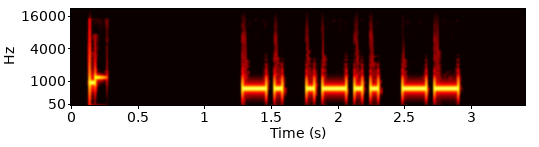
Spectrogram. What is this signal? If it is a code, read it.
Morse code, heard as a keyed tone, about 20 wpm, 700 Hz. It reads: NLM
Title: USA Call Sign Postfixes - 3 Letters 20wpm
